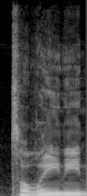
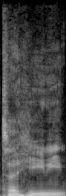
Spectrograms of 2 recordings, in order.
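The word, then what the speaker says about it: Tallini: would only be appropriate talini not tahini we I've mispronounced his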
